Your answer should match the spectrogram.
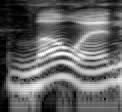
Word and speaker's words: Lohan: Lohan. – You know, now that we know how to say her name.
